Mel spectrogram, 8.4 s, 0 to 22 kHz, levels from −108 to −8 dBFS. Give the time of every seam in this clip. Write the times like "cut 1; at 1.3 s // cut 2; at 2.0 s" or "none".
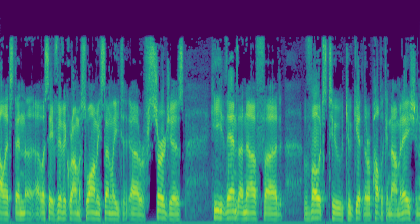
cut 1; at 4.7 s // cut 2; at 7.3 s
